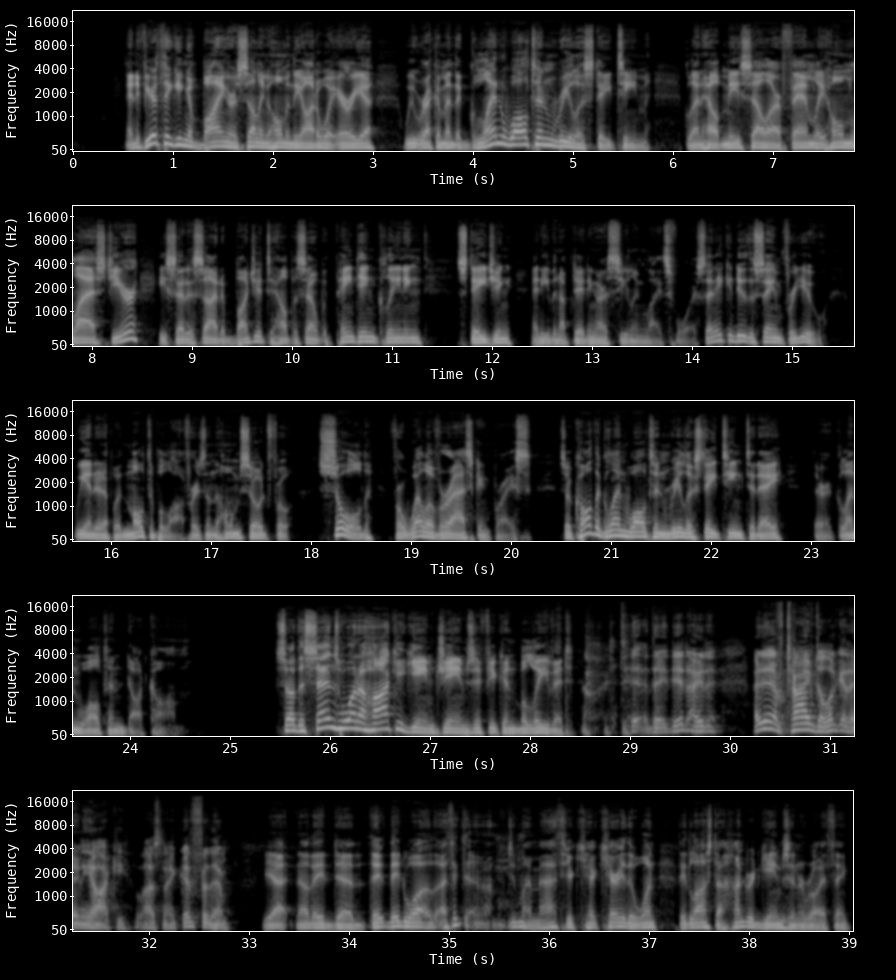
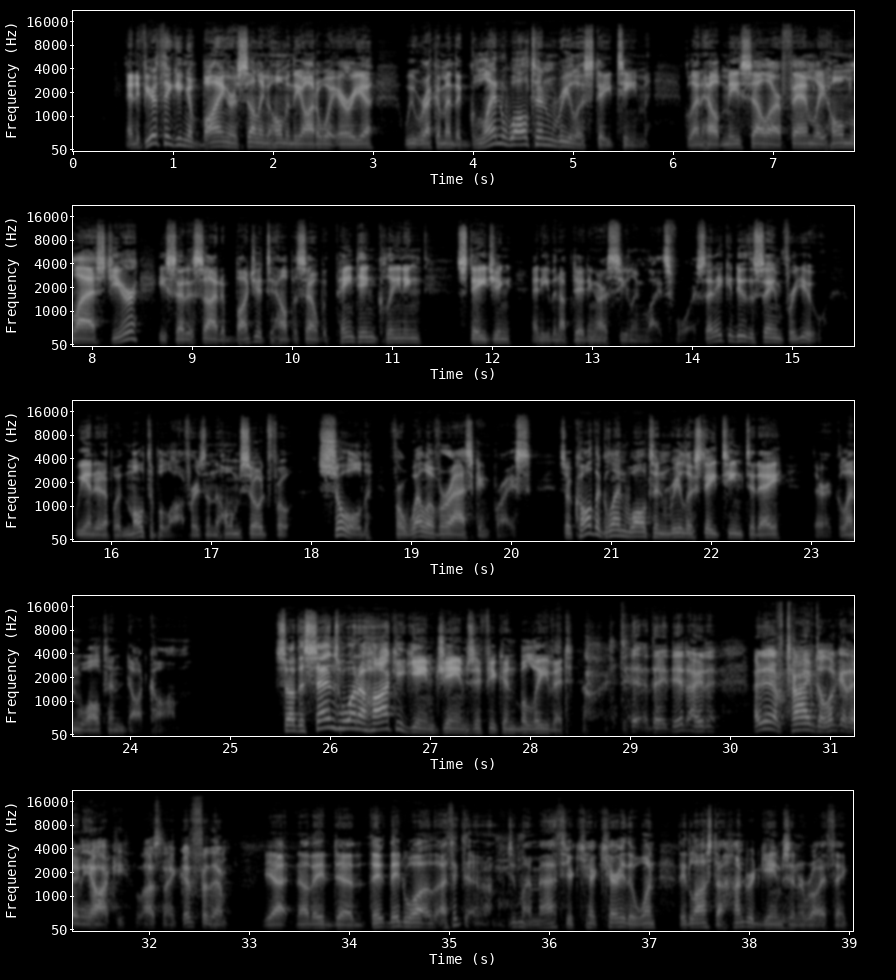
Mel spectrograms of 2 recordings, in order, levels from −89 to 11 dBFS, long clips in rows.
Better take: first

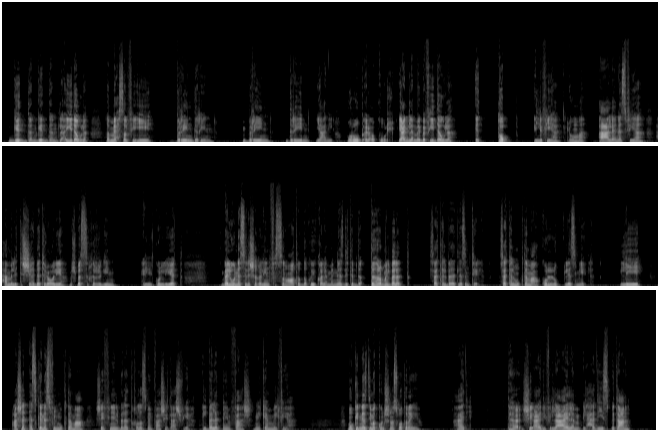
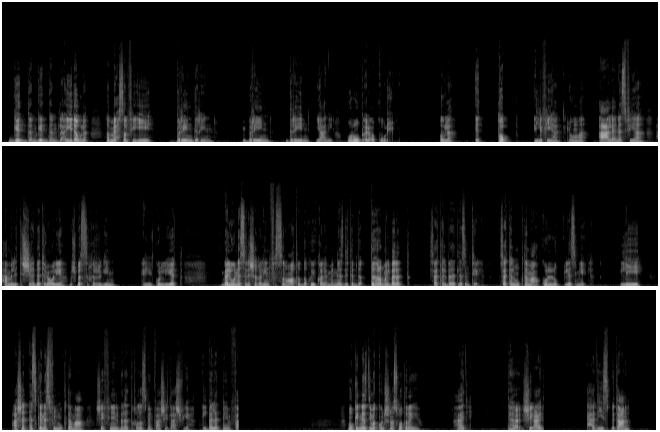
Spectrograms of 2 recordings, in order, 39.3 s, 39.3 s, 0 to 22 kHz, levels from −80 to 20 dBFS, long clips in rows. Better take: first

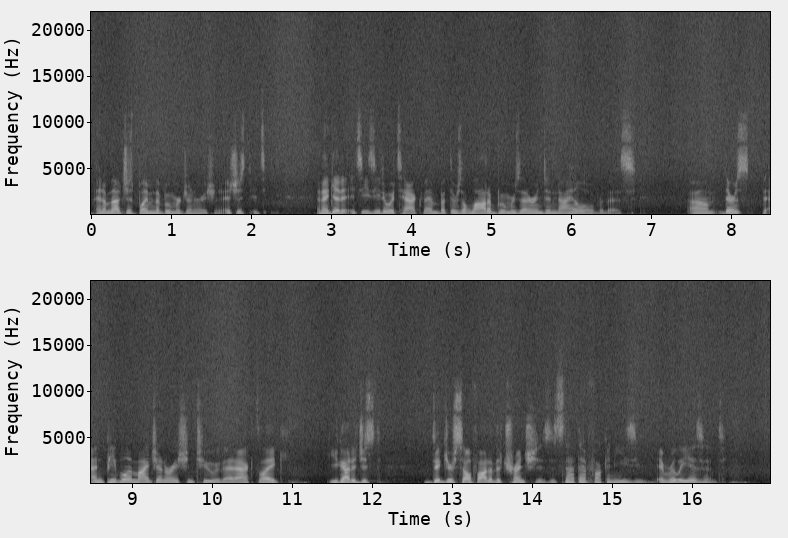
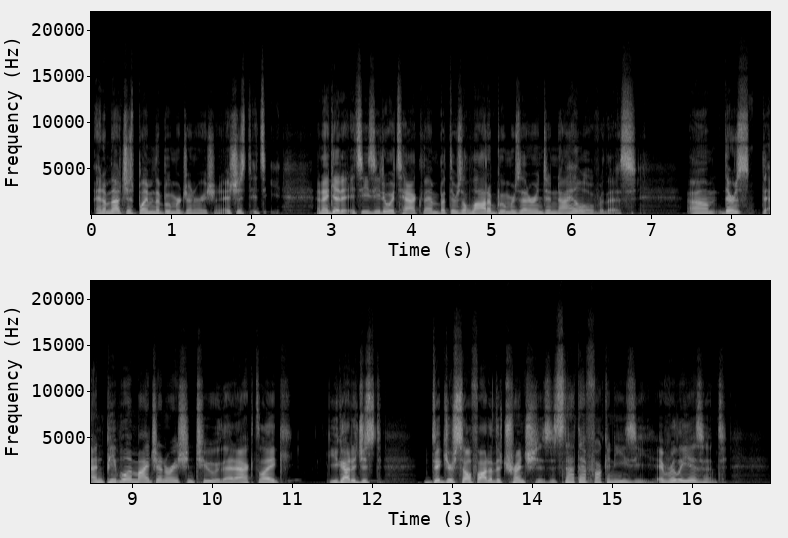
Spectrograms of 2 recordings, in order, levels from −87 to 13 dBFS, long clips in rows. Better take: second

